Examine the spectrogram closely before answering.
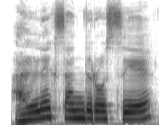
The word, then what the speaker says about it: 알렉산드로스: 이 사람이 바로 알렉산더, 그리스 발음으로는 알렉산드로스의 아버지입니다.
